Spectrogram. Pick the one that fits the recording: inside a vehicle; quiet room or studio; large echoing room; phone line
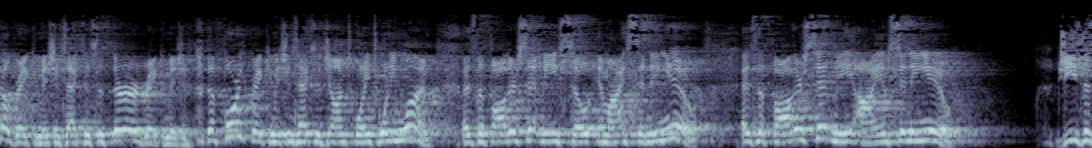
large echoing room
